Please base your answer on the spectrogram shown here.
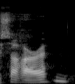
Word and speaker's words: Sahara: Black Hills the Sahara how do you say Sahara yeah you could say Sahara or Sahara potato potato man and then the Cobra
